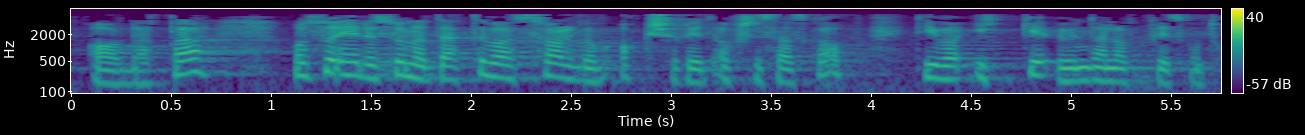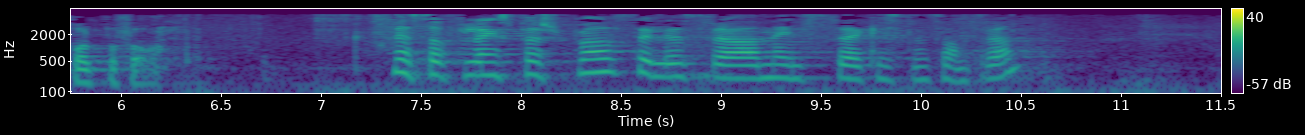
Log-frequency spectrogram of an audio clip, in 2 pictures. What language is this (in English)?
Norwegian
